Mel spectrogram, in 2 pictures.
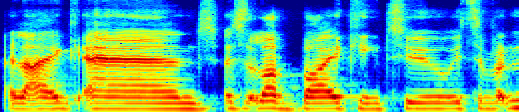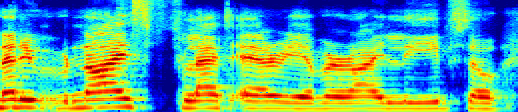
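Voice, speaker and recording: A woman's voice: lowish voice, flat delivery, unhurried, sharp tone, clean tone. A woman from Hungary, a native Hungarian speaker, sharing her story as a podcast guest over a video call, reflective and laughing often. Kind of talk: casual interview. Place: her childhood room.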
